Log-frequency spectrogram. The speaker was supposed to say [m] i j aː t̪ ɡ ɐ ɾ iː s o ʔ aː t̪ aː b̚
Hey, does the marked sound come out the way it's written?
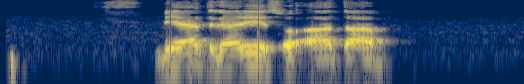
no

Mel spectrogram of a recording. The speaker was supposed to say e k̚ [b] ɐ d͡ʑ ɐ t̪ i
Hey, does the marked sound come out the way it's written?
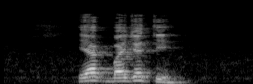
yes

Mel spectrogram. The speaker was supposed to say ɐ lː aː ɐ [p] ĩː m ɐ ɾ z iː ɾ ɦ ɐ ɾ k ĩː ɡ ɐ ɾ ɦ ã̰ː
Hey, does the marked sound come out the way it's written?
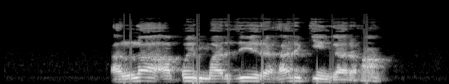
yes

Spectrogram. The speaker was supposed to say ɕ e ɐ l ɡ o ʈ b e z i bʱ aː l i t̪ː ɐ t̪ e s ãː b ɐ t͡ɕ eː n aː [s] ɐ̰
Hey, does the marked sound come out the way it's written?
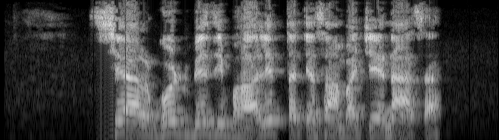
yes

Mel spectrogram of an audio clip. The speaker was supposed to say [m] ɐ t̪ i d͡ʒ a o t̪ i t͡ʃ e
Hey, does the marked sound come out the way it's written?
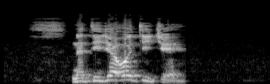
no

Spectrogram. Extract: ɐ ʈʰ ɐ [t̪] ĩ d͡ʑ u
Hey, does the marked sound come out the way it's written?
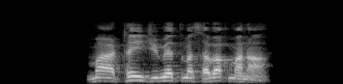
no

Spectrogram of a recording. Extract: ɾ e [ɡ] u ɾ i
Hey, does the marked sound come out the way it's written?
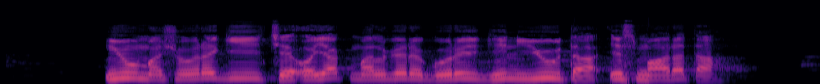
yes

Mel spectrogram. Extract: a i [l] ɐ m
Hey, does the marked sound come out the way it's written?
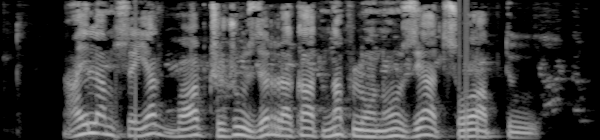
yes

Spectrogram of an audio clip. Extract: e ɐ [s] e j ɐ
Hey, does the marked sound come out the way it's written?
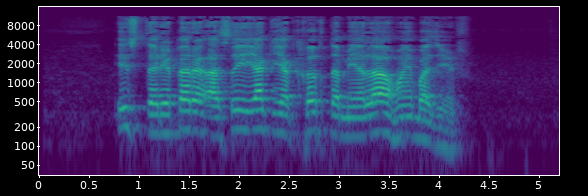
yes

